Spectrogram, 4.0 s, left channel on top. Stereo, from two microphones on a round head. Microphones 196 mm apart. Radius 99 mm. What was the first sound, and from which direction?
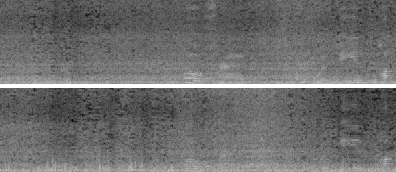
A man speaking, 65° left (ahead or behind).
